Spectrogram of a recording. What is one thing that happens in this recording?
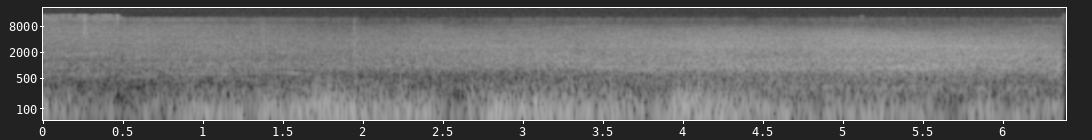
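A van drives by on a street with a low rumble.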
